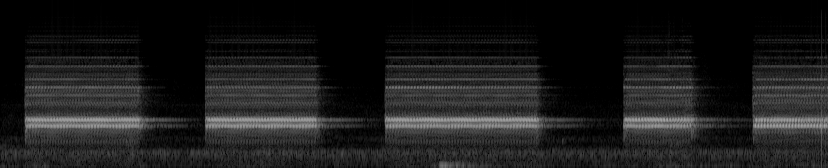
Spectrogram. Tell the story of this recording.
I went to the hallway whilethe doorbell was ringingand turned the light on. I waited a bit before answering the door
